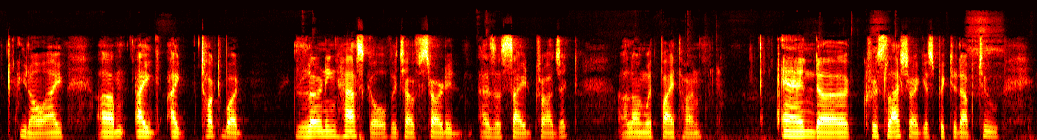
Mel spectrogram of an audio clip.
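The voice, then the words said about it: Hoarse, fading voice. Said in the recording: “I'm losing my voice here”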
